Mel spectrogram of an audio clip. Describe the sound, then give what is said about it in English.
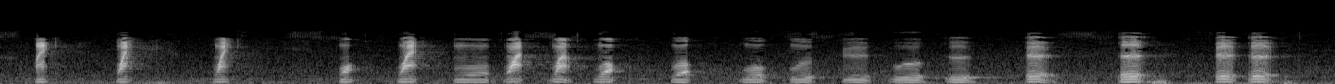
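Cape Barren geese call repeatedly, a rapid run of short, harsh honks and grunts, fairly loud, over a faint low background hum. “Cape Baron Geese.”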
